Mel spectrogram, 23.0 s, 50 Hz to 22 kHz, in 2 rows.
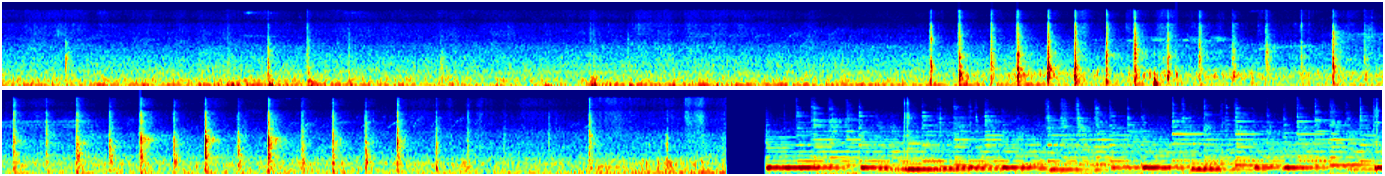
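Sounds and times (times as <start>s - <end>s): palms slapping dough: 1.6s - 6.4s, 7.7s - 17.6s.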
